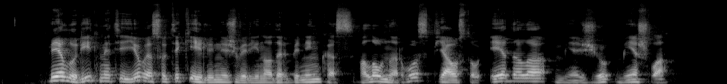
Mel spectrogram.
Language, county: Lithuanian, Kaunas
